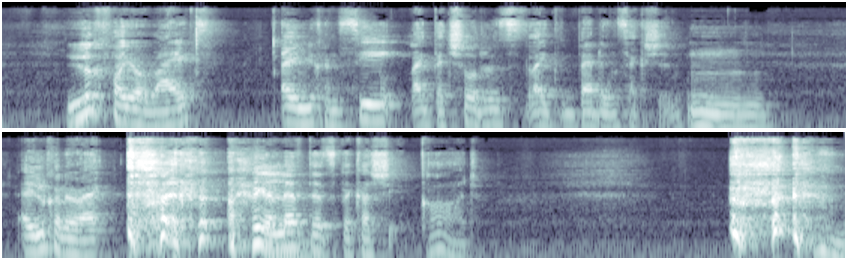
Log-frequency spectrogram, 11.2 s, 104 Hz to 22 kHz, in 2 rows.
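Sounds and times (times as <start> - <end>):
speech: 0.4 - 8.9
person coughing: 6.4 - 7.5, 10.5 - 11.2
throat clearing: 10.5 - 11.2.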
